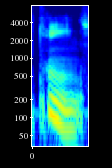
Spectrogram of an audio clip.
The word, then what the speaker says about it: Keynes: So you'd think Keynes, but it's Keynes is how you pronounce it.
